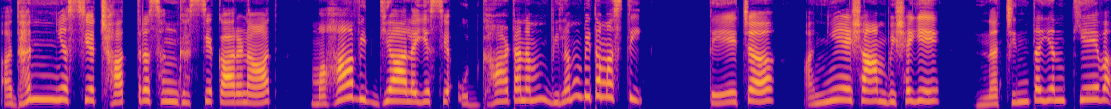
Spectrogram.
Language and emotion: Sanskrit, disgusted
